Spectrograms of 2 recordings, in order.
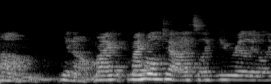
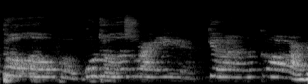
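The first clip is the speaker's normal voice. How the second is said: imitated road rage; 8 semitones higher than usual. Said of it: "he starts yelling at this truck driver".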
